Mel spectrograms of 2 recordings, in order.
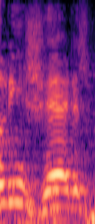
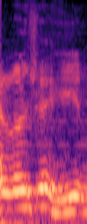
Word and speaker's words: lingerie: É lingerie, né? Na verdade se escreve Lingéries.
